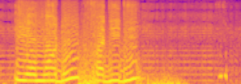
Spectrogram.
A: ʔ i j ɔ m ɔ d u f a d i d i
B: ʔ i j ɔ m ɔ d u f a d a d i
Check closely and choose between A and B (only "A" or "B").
A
